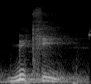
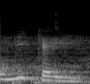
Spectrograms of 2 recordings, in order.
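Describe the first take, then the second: First: The name ends with an 'ee' vowel sound. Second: The name ends with an 'eh' vowel sound. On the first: The speaker calls it right. "na verdade é o Mickey" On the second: The speaker calls it wrong. "a gente aprende a falar dessa forma"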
